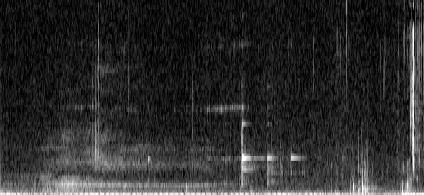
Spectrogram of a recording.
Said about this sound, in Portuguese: Vou ter que beber aqui um golinho, peraí, deixa-me... Porque isto cansou-me.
